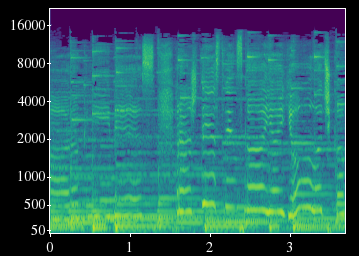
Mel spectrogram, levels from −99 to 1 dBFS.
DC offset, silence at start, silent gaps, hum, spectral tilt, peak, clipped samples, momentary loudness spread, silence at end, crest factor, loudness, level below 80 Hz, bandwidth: under 0.1%; 0 s; none; none; -4.5 dB/octave; -2 dBFS; under 0.1%; 2 LU; 0 s; 16 dB; -16 LUFS; -34 dBFS; 15.5 kHz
